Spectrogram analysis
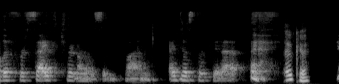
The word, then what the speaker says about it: Forsyth: This one's called the Forsyth Journalism Fund.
